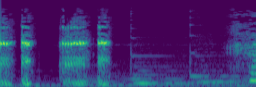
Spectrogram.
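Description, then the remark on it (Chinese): A frog, introduced as the little frog Guagua, croaks in four quick, raspy bursts, paired two and two, then a softer, lower trailing croak fades out. No voices. “Hello，Hello，小朋友，你们好，我是小青蛙呱呱。”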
